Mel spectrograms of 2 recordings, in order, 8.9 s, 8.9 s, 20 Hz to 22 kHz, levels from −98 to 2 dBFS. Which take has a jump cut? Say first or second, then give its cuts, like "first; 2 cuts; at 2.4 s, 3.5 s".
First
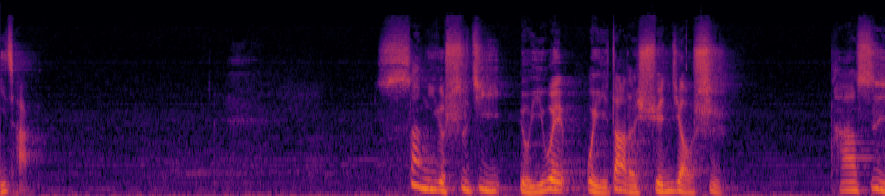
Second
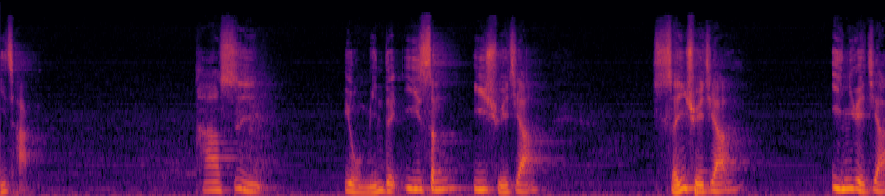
second; 1 cut; at 2.0 s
